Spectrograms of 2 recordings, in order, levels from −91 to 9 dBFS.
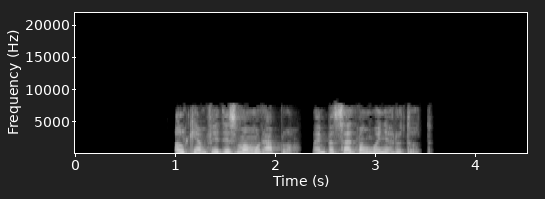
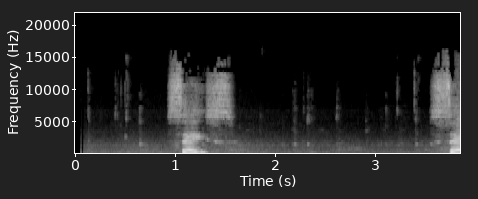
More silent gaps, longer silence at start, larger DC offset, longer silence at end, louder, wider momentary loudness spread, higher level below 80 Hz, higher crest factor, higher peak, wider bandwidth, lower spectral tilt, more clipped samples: first, 2.27-2.37 s vs none; about the same, 1 s vs 0.95 s; neither; first, 1.1 s vs 0 s; about the same, -20 LUFS vs -18 LUFS; second, 12 LU vs 16 LU; about the same, -64 dBFS vs -66 dBFS; about the same, 20 dB vs 20 dB; about the same, -2 dBFS vs -2 dBFS; second, 8.2 kHz vs 16 kHz; first, -3.5 dB/octave vs -1.5 dB/octave; neither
